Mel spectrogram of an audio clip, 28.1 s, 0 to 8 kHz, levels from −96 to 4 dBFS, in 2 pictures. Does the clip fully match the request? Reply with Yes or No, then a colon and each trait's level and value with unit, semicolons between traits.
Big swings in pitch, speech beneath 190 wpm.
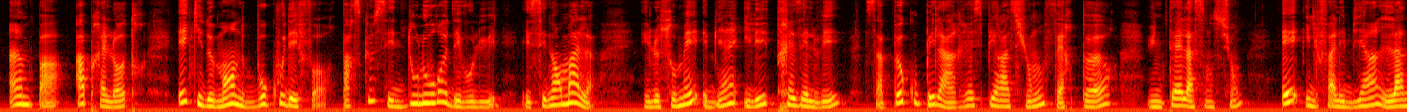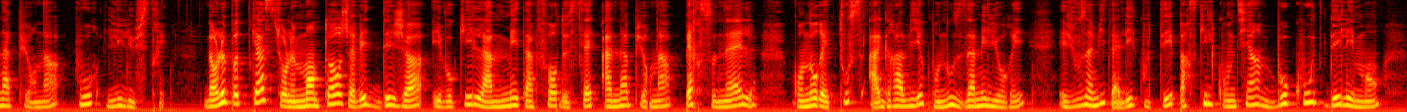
Yes: wide, 5.7 semitones; average, 165 wpm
